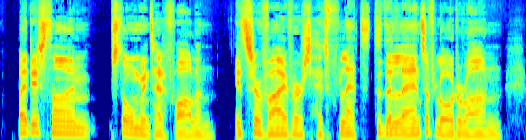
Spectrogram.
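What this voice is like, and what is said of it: Thick accent in English narration. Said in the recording (Danish): “Jeg kan virkelig godt høre den accent ... selvom at den er meget tyk”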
